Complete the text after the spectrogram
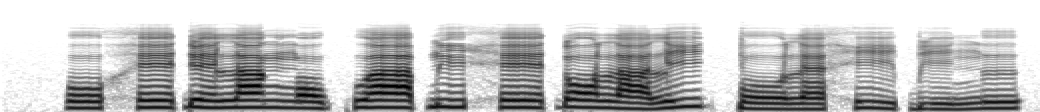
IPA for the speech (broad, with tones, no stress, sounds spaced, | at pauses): o˨ h e˧ ɗ e˧ l a˧ ŋ ɔ˨ kʷ aː˧ ɓ ĩ˧ h eː˧ ɗ ɔ˧ l a˨ l iː˦ k͡p oː˨ l ɛ˨ h iː˦˨ ɓ iː˨ ŋ ɨ˦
